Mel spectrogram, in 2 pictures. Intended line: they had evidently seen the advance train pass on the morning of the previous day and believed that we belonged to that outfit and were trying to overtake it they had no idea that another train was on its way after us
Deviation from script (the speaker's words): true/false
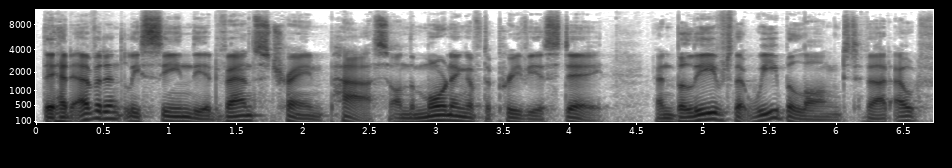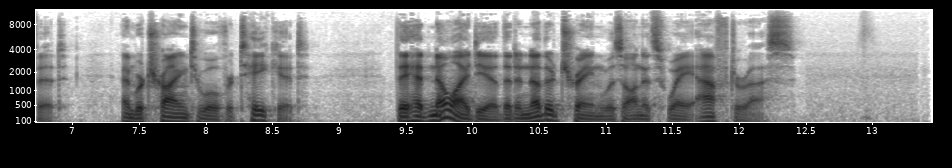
false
